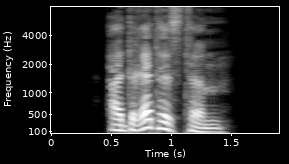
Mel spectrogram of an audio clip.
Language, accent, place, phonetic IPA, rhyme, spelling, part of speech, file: German, Germany, Berlin, [aˈdʁɛtəstəm], -ɛtəstəm, adrettestem, adjective, De-adrettestem.ogg
- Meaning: strong dative masculine/neuter singular superlative degree of adrett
